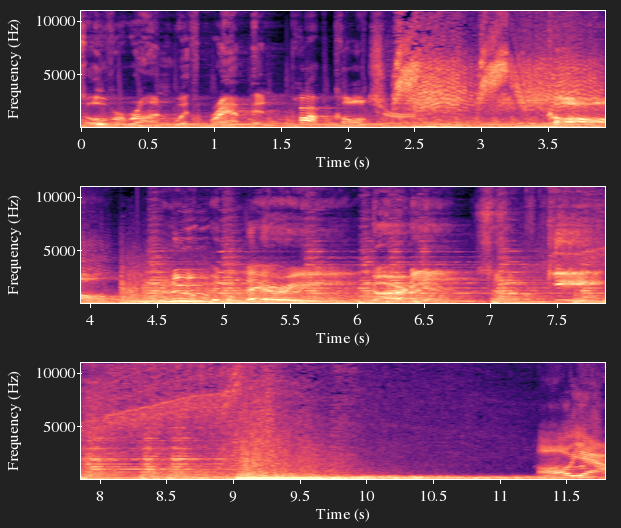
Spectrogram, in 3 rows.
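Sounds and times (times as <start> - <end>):
speech: 0.0 - 9.1, 11.4 - 11.7
single deep explosion boom with low rumble: 4.2 - 6.2, 9.0 - 11.7.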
